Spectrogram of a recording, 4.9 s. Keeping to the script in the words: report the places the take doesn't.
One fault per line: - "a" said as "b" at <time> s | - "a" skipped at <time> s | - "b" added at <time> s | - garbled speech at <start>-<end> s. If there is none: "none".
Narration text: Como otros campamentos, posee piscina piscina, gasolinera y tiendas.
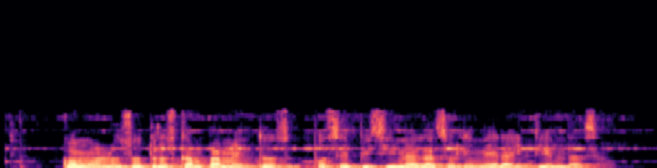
- "los" added at 0.8 s
- "piscina" skipped at 3.1 s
